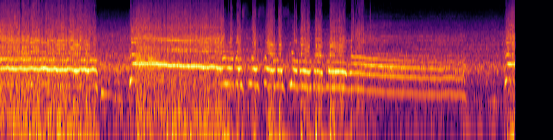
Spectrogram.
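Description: A football commentator's drawn-out shout of "Gooool!" in Portuguese, held in two long breaths. The first breaks off about a second and a half in; the second slowly falls in pitch. The sound cuts off abruptly near the end.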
